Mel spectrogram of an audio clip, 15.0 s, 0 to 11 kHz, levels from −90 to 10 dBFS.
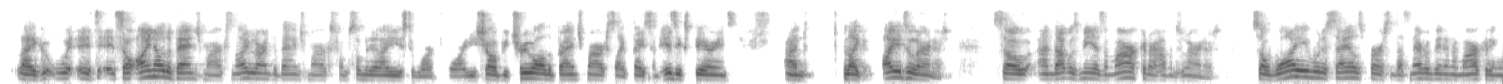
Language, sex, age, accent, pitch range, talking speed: English, male, 20-39, Irish, 135-165 Hz, 245 wpm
